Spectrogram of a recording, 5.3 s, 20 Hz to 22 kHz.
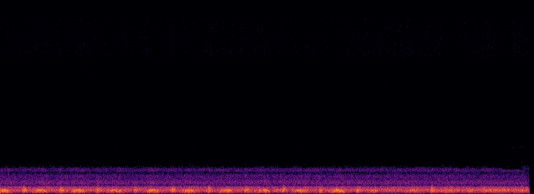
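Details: Fetal Doppler at 10 weeks 6 days of pregnancy: fast, soft whooshing pulses over steady hiss, fetal heartbeat at about 160 beats a minute.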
